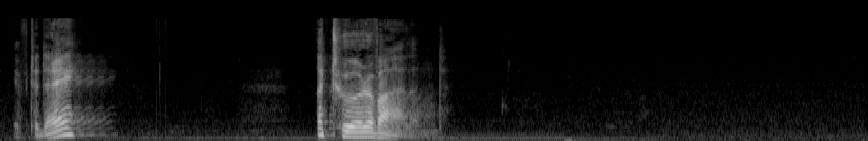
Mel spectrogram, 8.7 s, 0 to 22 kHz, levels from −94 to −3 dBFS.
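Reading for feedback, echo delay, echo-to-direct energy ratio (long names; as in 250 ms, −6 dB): 59%, 112 ms, −21.5 dB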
